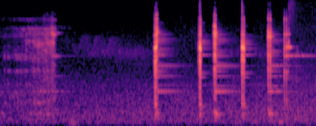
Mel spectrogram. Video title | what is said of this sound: The Ringing Rocks Situation is Crazy | these boulders are natural lithophones. Rocks that ring like bells when struck.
